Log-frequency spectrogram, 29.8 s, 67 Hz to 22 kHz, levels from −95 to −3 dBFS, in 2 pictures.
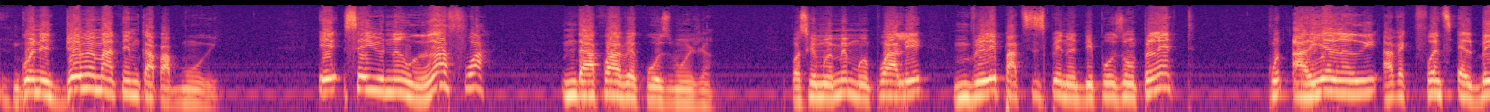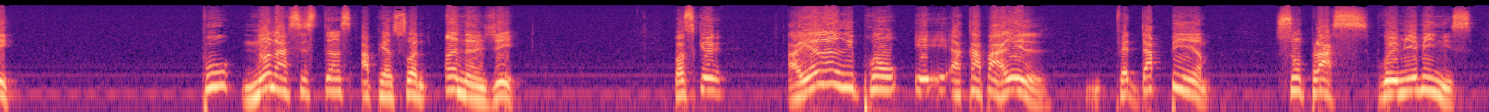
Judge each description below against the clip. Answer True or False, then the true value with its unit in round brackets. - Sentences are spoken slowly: True (110 wpm)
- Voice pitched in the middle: True (155 Hz)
